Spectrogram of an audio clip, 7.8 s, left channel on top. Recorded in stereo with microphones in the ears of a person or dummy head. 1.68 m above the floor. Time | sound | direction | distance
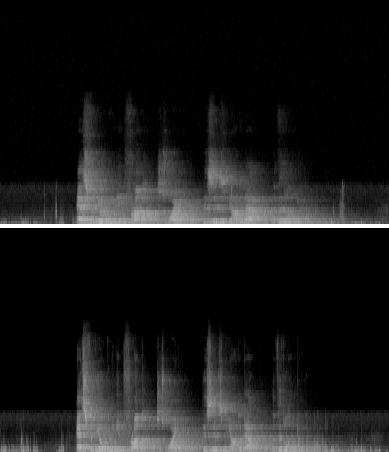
1.5 | a man speaking | 75° right (ahead or behind) | 0.6 m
